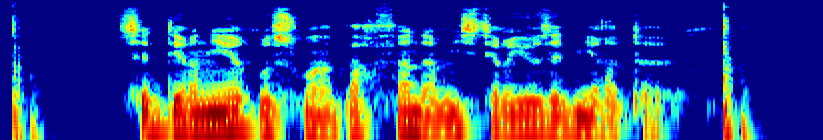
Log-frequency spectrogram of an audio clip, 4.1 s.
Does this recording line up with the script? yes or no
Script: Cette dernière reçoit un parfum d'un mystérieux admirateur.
yes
